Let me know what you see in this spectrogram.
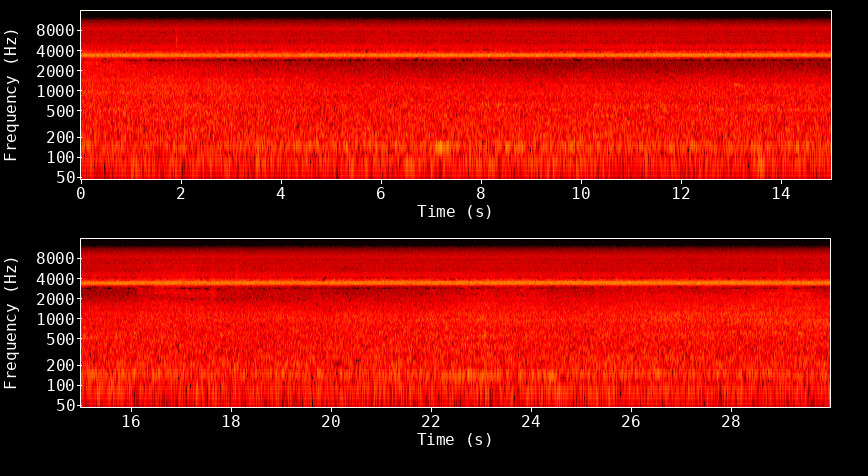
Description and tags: Evening Amb
ambient, atmosphere, background-sound, ambience, soundscape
